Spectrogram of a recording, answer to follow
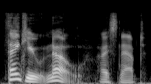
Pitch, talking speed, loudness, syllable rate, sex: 135 Hz, 200 wpm, -17 LUFS, 4.6 syllables/s, male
